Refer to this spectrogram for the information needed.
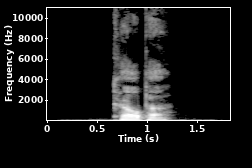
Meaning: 1. body (of a person, animal, etc.) 2. body 3. body, solid (three-dimensional object) 4. field (algebraic structure with addition and multiplication)
- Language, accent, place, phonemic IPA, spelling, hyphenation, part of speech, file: German, Germany, Berlin, /ˈkœrpər/, Körper, Kör‧per, noun, De-Körper.ogg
